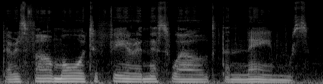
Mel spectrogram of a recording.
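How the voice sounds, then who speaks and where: An actress playing a mysterious, guarded young sorceress in a fantasy game, speaking in a cool, formal, archaic manner. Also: female voice, rumbling low, fairly even intonation, a little slow, warm tone, slight background noise. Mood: cryptic, measured. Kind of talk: fantasy video game dialogue.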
